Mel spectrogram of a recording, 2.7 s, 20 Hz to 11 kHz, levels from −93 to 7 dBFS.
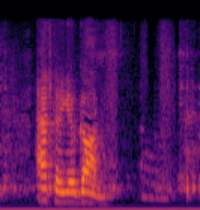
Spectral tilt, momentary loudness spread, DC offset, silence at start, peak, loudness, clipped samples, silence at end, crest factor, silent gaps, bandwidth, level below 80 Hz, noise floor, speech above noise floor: -4.5 dB/octave; 23 LU; 0.4%; 0 s; -10 dBFS; -26 LUFS; under 0.1%; 0 s; 20 dB; none; 8.4 kHz; -80 dBFS; -54 dBFS; 28 dB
